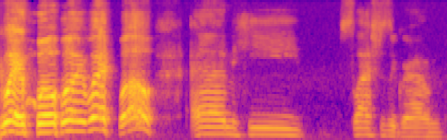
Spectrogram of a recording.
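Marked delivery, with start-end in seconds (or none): 0.0-1.6 high, loud startled yelps; rapid-fire cartoon alarm; alarmed pleading. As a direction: stop the attacker in comic panic. Characters alarmed by the bear.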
